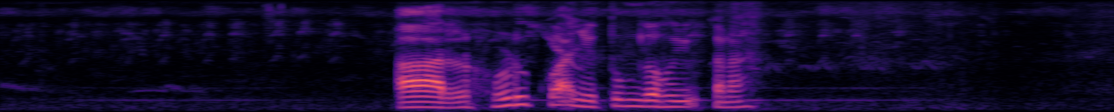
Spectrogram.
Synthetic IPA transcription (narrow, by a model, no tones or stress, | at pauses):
aɾhuɽukɔwa̰ʔɲut̪umd̪ɔɦujuʔkana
